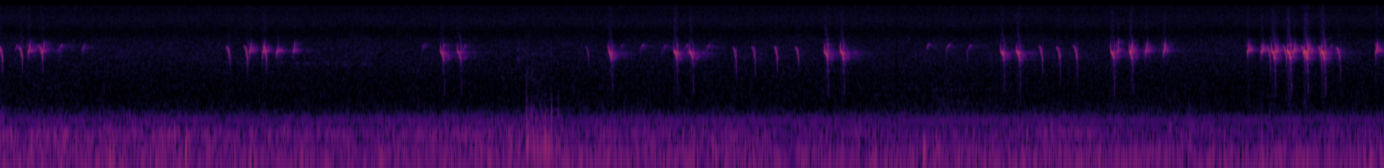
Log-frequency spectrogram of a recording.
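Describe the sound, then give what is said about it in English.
A male bird sings, in song flight and perched in a tree, repeated bursts of high, thin chirps and trills, pausing briefly between phrases, over a steady low rumble with no talking. “Here comes that male again. That male who was singing. He's perched back up there in that tree.”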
